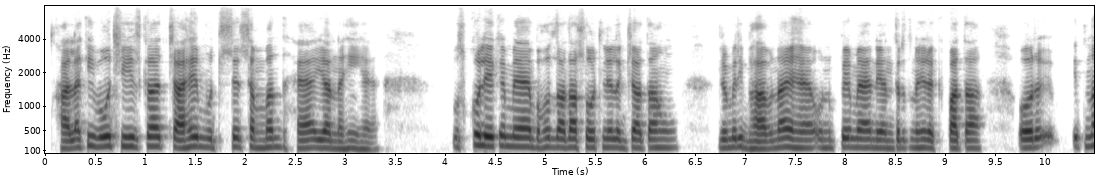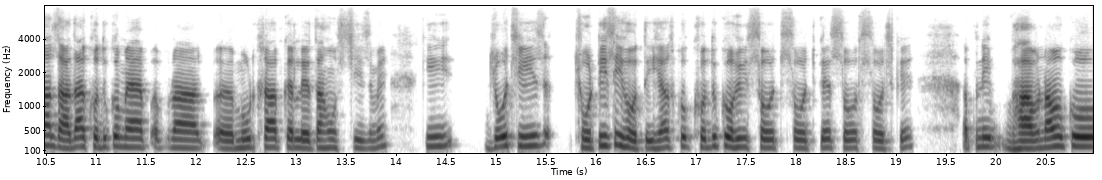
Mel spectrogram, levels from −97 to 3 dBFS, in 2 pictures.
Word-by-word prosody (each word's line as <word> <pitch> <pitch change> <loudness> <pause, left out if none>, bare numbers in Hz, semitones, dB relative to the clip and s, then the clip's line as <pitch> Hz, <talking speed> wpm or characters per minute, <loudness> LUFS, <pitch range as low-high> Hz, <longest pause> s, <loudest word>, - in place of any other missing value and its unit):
हालाँकि 165 +6 0
वो 190 +1 +5
चीज़ 190 -2 -1
का 190 0 +6
चाहे 170 +3 +5
मुझसे 180 0 -5
संबंध 175 0 -3
है 160 +1 0
या 160 -1 +3
नहीं 145 0 -6
है। 130 -1 -11 0.8
उसको 215 - +1
लेके 200 0 +6
मैं 185 -2 +3
बहुत 170 +2 -4
ज़्यादा 170 0 +3
सोचने 170 0 -3
लग 170 -2 -2
जाता 165 0 0
हूँ। 165 0 -7 0.4
जो 160 - -1
मेरी 175 +1 -1
भावनाएँ 150 +3 +2
हैं 160 0 -1
उनपे 160 +2 -4
मैं 170 -1 +1
नियंत्रित 160 0 -3
नहीं 165 0 -3
रख 155 - 0
पाता 155 0 +2 0.4
और 165 +1 +5 0.3
इतना 205 - 0
ज़्यादा 175 -1 +3
ख़ुद 180 -1 0
को 195 - +4
मैं 175 -1 +3
अपना 170 -1 -2 0.5
अ, - - +2
मूड 165 +2 -2
ख़राब 175 -2 +3
कर 170 -1 +2
लेता 155 0 +1
हूँ 165 +1 -4
उस 155 - -13
चीज़ 155 -2 -6
में 175 +5 -8 0.4
कि 195 +1 -4 0.4
जो 180 +7 +4
चीज़ 200 +1 -2 0.3
छोटी-सी 195 +6 0
होती 155 -4 +1
है 160 +2 -1
उसको 175 +2 -2
ख़ुद 175 +1 -2
को 190 -3 +6
ही 175 +1 0
सोच-सोच 165 -2 -4
के 170 - 0
सोच-सोच 160 -2 -6
के - - -5 0.6
अपनी 185 - -1 0.2
भावनाओं 155 +6 +5
को 195 - +10
170 Hz, 180 wpm, -23 LUFS, 160-180 Hz, 0.8 s, को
